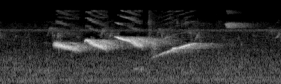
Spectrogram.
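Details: Green-winged saltator of the canto boi song style, one of two birds dueling in song: a phrase of four loud, slurred whistles, the last rising, over a faint steady high whine.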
